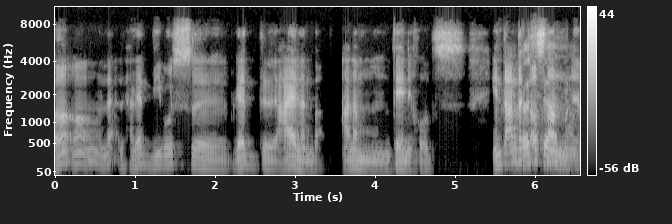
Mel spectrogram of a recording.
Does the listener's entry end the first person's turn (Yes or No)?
No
